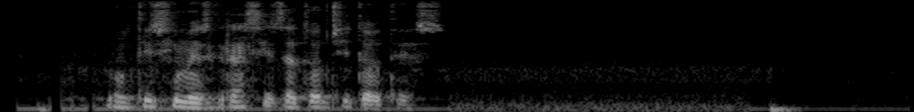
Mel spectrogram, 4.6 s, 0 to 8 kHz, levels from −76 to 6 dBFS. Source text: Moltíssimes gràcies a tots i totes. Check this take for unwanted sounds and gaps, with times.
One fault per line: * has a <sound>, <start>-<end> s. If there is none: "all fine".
all fine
